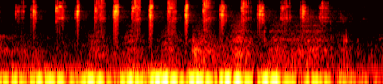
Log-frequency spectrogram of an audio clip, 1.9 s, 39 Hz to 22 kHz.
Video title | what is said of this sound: 5 Ways to Avoid Death on a Motorcycle | once you shake it listen to this you hear that what I found out is actually there was a loose washer between the nut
